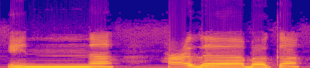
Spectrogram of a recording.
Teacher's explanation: ان نون کو کھینچنا نہیں، عموماً یہاں نون کو کھینچ دیا جاتا ہے، جیسے ان جو درست ادائیگی نہیں ہے، درست ادائیگی ہے ان عذابک.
